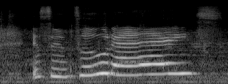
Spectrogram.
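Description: A young girl singing: a short phrase that rises in pitch into one long held note.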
